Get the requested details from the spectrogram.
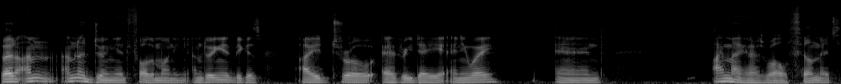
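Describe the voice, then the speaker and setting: A man's fairly low voice moves at a moderate pace with ordinary pitch variation. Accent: non-native. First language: not English. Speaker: artist and YouTuber. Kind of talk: casual voiceover commentary. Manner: halting, many fillers and restarts.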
